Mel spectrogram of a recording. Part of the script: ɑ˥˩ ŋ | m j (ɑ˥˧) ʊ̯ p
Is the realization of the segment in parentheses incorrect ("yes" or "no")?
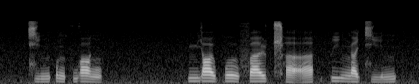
no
